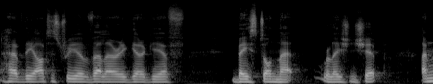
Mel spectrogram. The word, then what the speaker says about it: Gergiev: Your fellow conductor, and you're going to have to help me with his last name, Valery Gergiev, is that how you say it?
